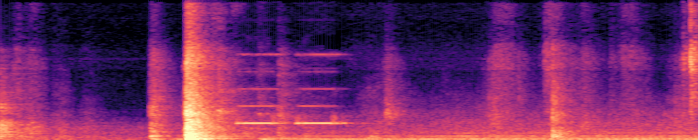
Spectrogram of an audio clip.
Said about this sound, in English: Alright, another minute in the microwave.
